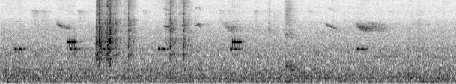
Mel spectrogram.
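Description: Small birds calling: short, flat whistled notes, several of them scattered over a steady outdoor hiss. A few sharp clicks come between about one and two and a half seconds in.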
